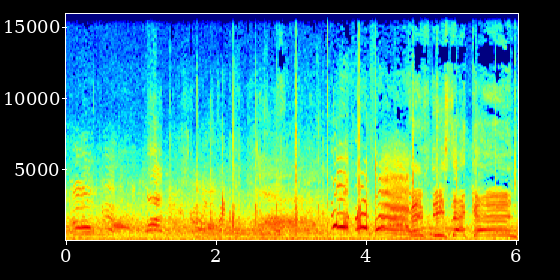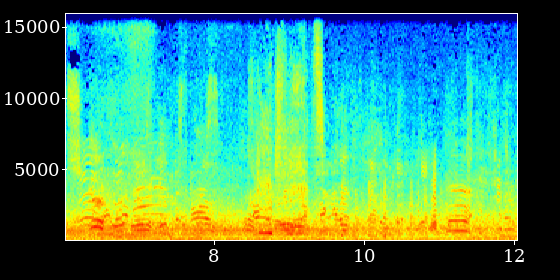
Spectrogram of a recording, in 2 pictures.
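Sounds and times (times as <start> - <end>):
people shouting: 2.6 - 10.0.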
